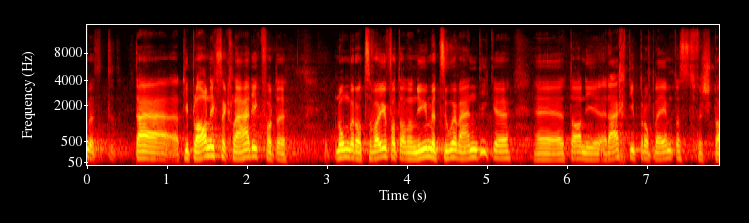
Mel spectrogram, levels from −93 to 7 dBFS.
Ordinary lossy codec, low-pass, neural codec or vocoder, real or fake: none; 14.4 kHz; none; real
